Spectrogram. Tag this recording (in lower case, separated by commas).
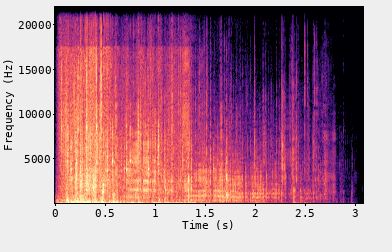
crumpling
